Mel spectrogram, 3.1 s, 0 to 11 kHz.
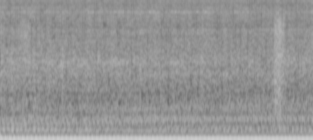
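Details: Ford Everest diesel started to check alternator charging after it failed: battery 12.4 V before, 14.3 V running. Deep, even idle with a steady rhythmic beat, no knocking, squeal or grinding. Healthy idle.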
